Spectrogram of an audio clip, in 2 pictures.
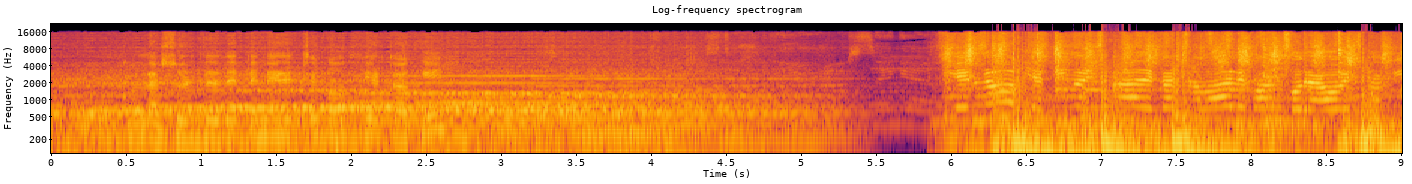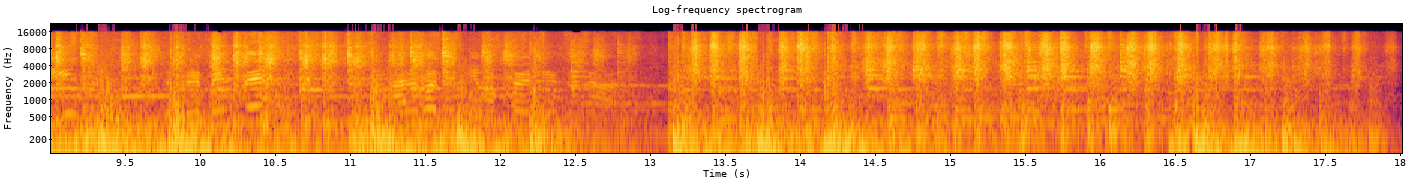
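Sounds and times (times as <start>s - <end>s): wooden bass drums beaten: 5.9s - 18.0s.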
